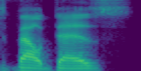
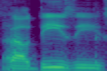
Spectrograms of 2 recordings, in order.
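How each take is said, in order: First: Valdez ending in "dez", with a short eh; Spanish-style pronunciation. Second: Valdez said as "val-DEE-zee"; nickname pronunciation. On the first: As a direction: say Valdez with an open e, like "val-DEZ". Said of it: "So it's actually Valdez". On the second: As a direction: stretch Valdez into the nickname, rhyming with sleazy. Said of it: "This is where D Z comes from". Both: Shown as a demonstration.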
